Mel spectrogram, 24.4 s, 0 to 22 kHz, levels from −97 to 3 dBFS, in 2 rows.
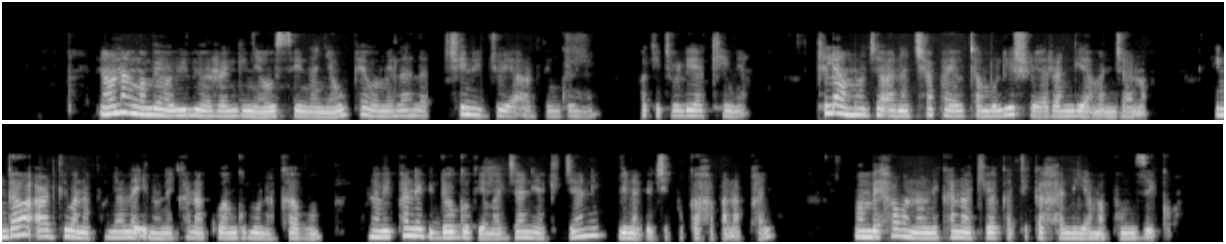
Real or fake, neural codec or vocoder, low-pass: fake; vocoder, 24 kHz, 100 mel bands, Vocos; 7.2 kHz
